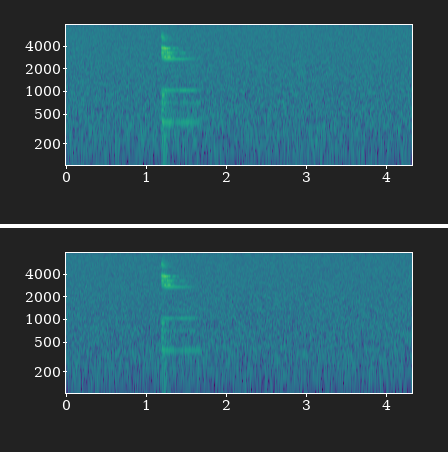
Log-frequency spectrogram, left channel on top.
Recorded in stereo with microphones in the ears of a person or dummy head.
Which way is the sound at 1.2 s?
5° left (ahead or behind).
